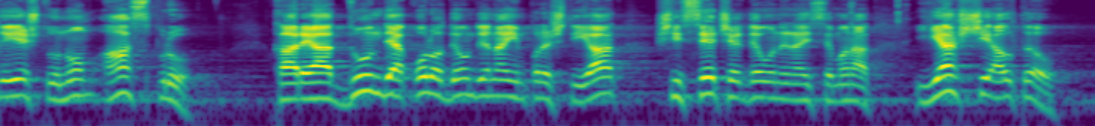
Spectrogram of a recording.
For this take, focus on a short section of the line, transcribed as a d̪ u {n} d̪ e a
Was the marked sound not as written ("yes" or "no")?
no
